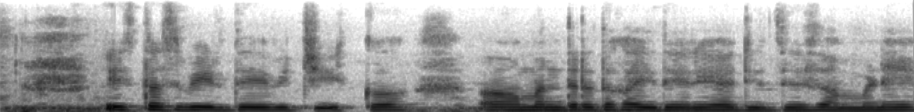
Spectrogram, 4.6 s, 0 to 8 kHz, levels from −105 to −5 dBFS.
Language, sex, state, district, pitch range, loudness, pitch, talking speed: Punjabi, female, Punjab, Fazilka, 180-195 Hz, -16 LUFS, 190 Hz, 185 wpm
